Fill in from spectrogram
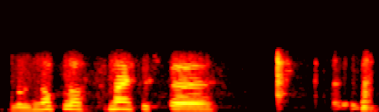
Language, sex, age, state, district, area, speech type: Telugu, female, 18-30, Andhra Pradesh, Kadapa, rural, conversation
